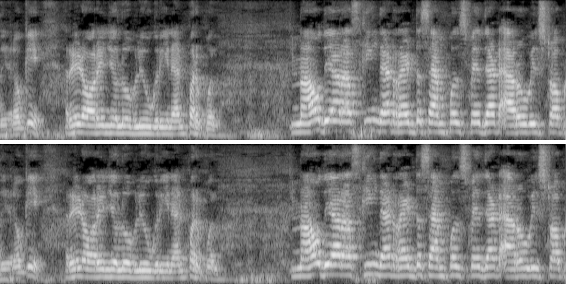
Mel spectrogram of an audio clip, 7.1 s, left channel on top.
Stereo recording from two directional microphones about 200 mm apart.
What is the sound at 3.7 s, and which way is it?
Speech, 55° left (ahead or behind).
